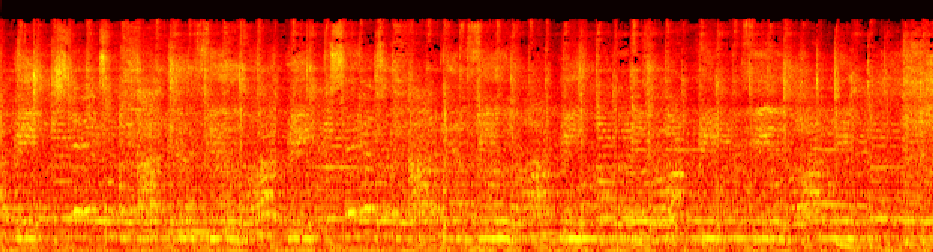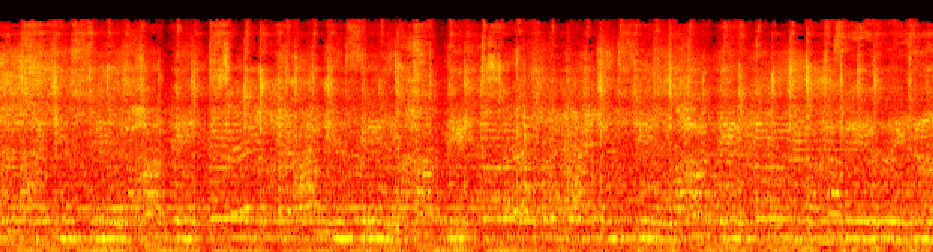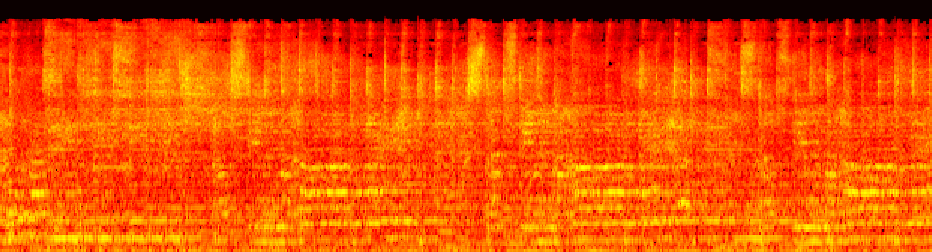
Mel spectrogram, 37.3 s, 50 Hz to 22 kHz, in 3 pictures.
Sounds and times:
Music: 0.0 - 37.3.

